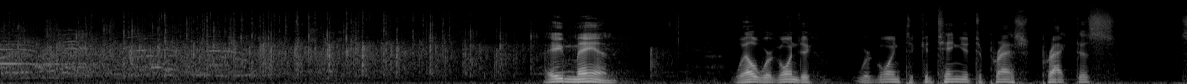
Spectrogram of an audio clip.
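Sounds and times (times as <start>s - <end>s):
audience clapping hands in applause: 0.0s - 5.7s
speech: 5.4s - 6.2s, 7.4s - 11.2s.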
